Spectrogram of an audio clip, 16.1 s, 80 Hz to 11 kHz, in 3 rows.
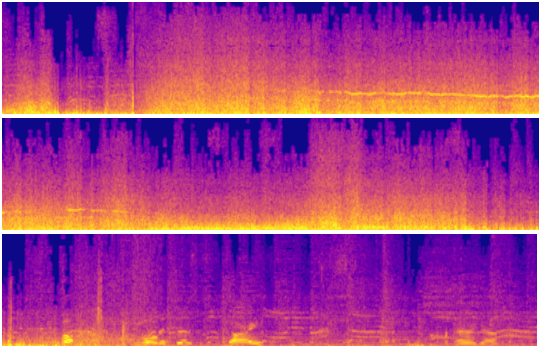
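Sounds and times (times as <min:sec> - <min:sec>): wind buffeting microphone: 0:00.0 - 0:13.4, 0:14.7 - 0:15.7
thin wavering whistle: 0:02.8 - 0:06.7.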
